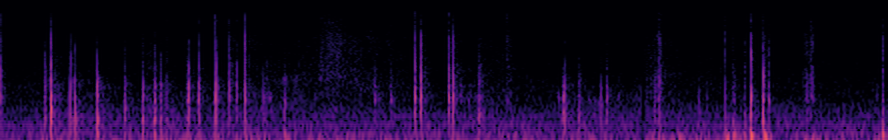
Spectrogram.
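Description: Long acrylic nails scratch and tap a flat, solid, book-sized black faux-leather notebook cover held close to the mic. The result is a rapid, uneven series of short, dry scratches and clicks with bright edges and almost no ring, separated by quiet gaps. A louder cluster of taps comes near the end.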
